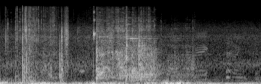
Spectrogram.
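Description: A bike and rider crash and scrape onto concrete.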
